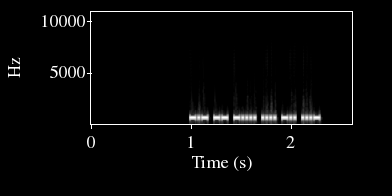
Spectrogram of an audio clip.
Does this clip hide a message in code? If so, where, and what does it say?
Yes: Morse code from 1.0 to 2.3 s, heard as a keyed tone, about 60 wpm, 700 Hz. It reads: KM6HDV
